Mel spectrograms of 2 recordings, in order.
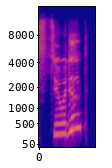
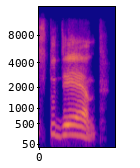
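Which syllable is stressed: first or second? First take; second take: first; second. First: The stress is on the first syllable. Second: The stress is on the second syllable. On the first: This is the English word. "stresses on the first syllable" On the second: This is the Russian word. "stresses on the second syllable"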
